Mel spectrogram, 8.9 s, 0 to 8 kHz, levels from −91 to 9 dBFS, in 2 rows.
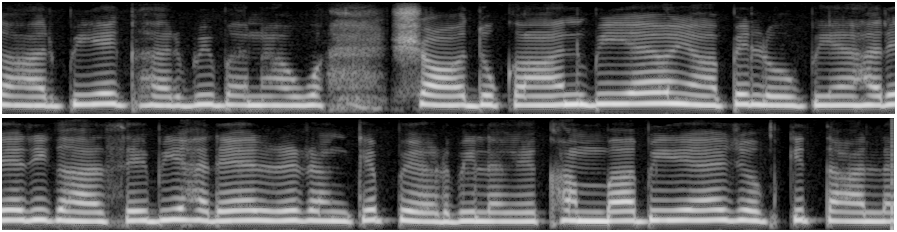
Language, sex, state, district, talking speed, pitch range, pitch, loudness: Hindi, female, Chhattisgarh, Sukma, 235 wpm, 245-270 Hz, 255 Hz, -11 LUFS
